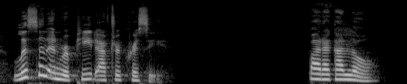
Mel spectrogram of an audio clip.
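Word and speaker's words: παρακαλώ: time for example listen and repeat after Chrissy paragalo para calo chances are your pronunciation was pretty spot on the p r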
